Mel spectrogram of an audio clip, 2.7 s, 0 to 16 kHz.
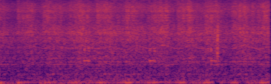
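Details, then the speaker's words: C6 Corvette at idle just after the original alternator, which had ripple and low voltage, was replaced with an AutoTech unit. A steady, even low rumble with no ticking, squeal or grinding; charging reads 14.6–14.8 V with the AC on. Normal idle. "No weird noises in the engine bay. Is it quiet?"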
